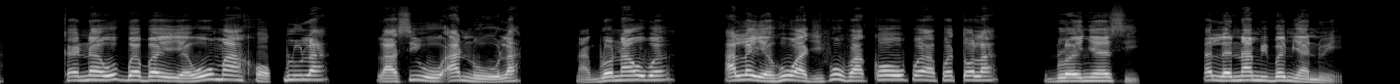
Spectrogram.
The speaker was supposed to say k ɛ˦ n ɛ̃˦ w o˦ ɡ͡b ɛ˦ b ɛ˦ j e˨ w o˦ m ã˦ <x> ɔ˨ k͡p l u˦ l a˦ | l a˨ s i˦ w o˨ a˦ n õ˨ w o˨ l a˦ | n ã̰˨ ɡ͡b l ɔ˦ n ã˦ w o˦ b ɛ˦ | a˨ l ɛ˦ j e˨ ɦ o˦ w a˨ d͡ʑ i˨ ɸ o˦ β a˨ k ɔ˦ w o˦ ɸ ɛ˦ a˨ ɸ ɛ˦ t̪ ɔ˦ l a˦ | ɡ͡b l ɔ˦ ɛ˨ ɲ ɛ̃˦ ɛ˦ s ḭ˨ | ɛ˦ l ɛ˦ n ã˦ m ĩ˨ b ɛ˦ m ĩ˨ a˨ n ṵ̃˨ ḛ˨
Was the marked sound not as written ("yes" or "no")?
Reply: no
